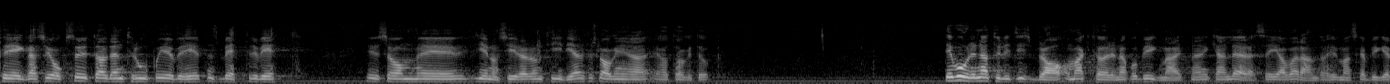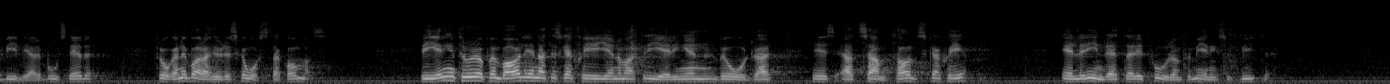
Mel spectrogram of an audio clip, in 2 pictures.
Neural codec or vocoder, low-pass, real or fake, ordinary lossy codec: none; none; real; none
